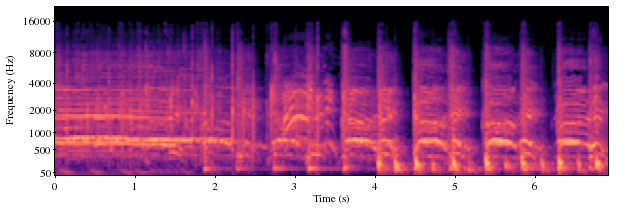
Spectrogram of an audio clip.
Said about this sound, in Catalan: Va, rebem un fort aplaudiment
